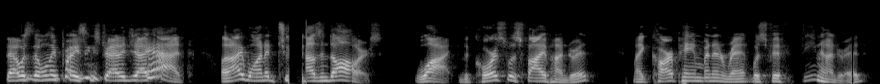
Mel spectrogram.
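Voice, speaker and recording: An older man in his sixties leads a business workshop and throws himself into his stories, acting out the other people's voices. His voice sits a little high, and it comes through a dull, lo-fi online call. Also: normal speed. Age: 60s. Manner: animated storyteller, acts out voices. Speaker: business coach. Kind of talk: workshop talk with storytelling.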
